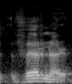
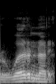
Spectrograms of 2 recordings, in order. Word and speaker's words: Werner: because V or W is pronounced as V in the German language and the one who described this syndrome his name is Verer or Wernner in English.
